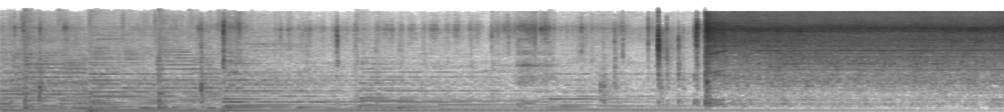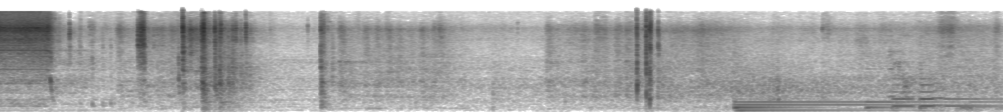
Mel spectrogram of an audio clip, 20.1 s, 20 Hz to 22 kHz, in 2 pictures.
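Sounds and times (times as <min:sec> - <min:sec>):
power ratchet hissing: 0:07.0 - 0:10.6.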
